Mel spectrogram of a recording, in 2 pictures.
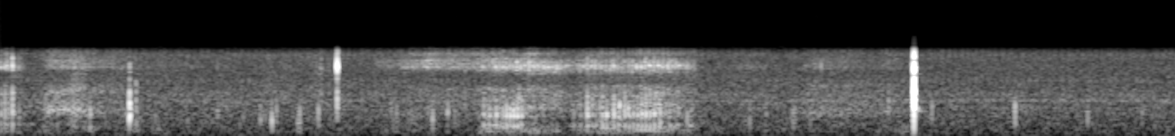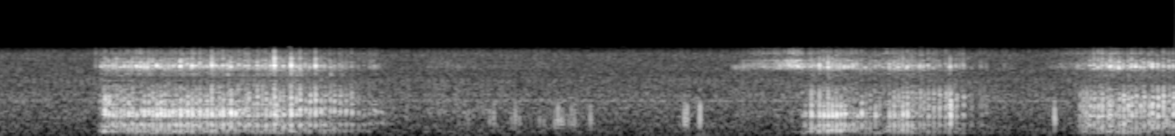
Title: Runkle- Snoring Dog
